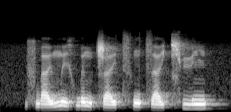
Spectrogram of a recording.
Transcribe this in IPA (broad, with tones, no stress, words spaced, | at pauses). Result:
ʂwa˧˥ɪ̯me˧ɪ̯xwə˥˩n ʈ͡ʂa˧˥ɪ̯t͡sʰʊ˧ŋt͡sa˧˥ɪ̯ t͡ɕʰy˥n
